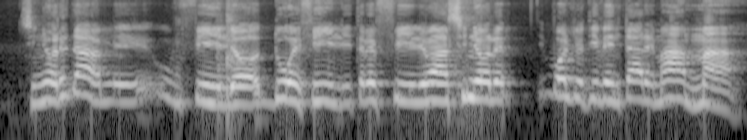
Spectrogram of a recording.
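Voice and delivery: high-pitched, urgent mock plea to God; pleading prayer. A woman begs the Lord for children, high and pleading. Acts out imagined desperate prayer.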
